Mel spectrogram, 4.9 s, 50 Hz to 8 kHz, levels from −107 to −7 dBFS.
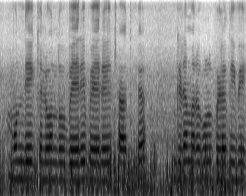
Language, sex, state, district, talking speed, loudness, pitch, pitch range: Kannada, female, Karnataka, Koppal, 85 wpm, -14 LUFS, 220 Hz, 220-230 Hz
